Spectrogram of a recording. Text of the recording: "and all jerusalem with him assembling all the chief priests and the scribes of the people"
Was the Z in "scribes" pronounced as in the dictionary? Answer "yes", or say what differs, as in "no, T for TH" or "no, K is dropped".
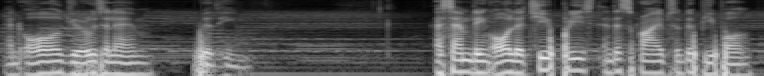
no, S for Z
